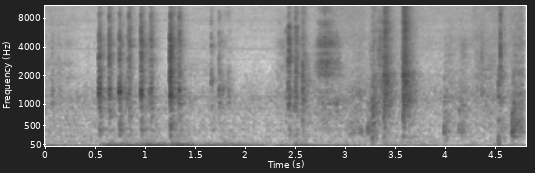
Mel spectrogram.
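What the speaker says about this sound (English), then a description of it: "Let me type something." Keys clack on a computer keyboard in quick irregular bursts with short pauses between runs, close and fairly quiet, with no talking over them.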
